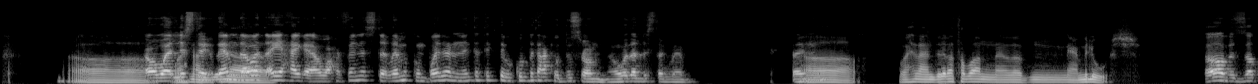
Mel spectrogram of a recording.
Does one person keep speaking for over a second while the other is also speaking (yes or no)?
yes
